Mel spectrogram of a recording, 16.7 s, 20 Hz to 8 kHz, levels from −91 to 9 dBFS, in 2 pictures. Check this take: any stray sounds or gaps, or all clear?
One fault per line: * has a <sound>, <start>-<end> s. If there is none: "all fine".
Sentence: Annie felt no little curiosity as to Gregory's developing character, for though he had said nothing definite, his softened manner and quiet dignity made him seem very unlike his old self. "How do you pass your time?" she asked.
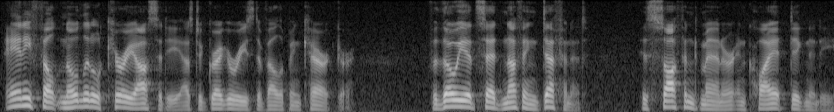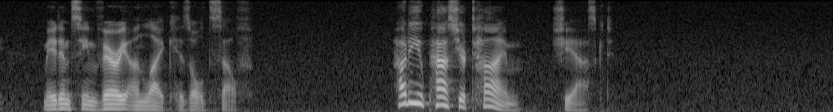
all fine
